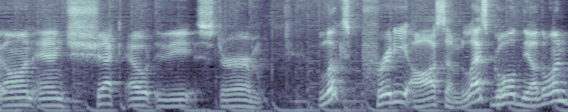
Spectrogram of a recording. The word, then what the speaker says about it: Sturm: time which is the strum I call it the strum it's actually this Sturm I guess is how to pronounce this term if you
